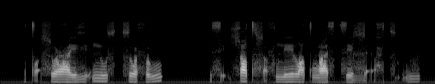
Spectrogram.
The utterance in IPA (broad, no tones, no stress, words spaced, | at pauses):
tˤṵɬoʕe ɣḛnus t͡soħu | sḛ çetˤɬṵħ ne lɜtˤŋæs t͡seɮæ̰ħ t͡sṵv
